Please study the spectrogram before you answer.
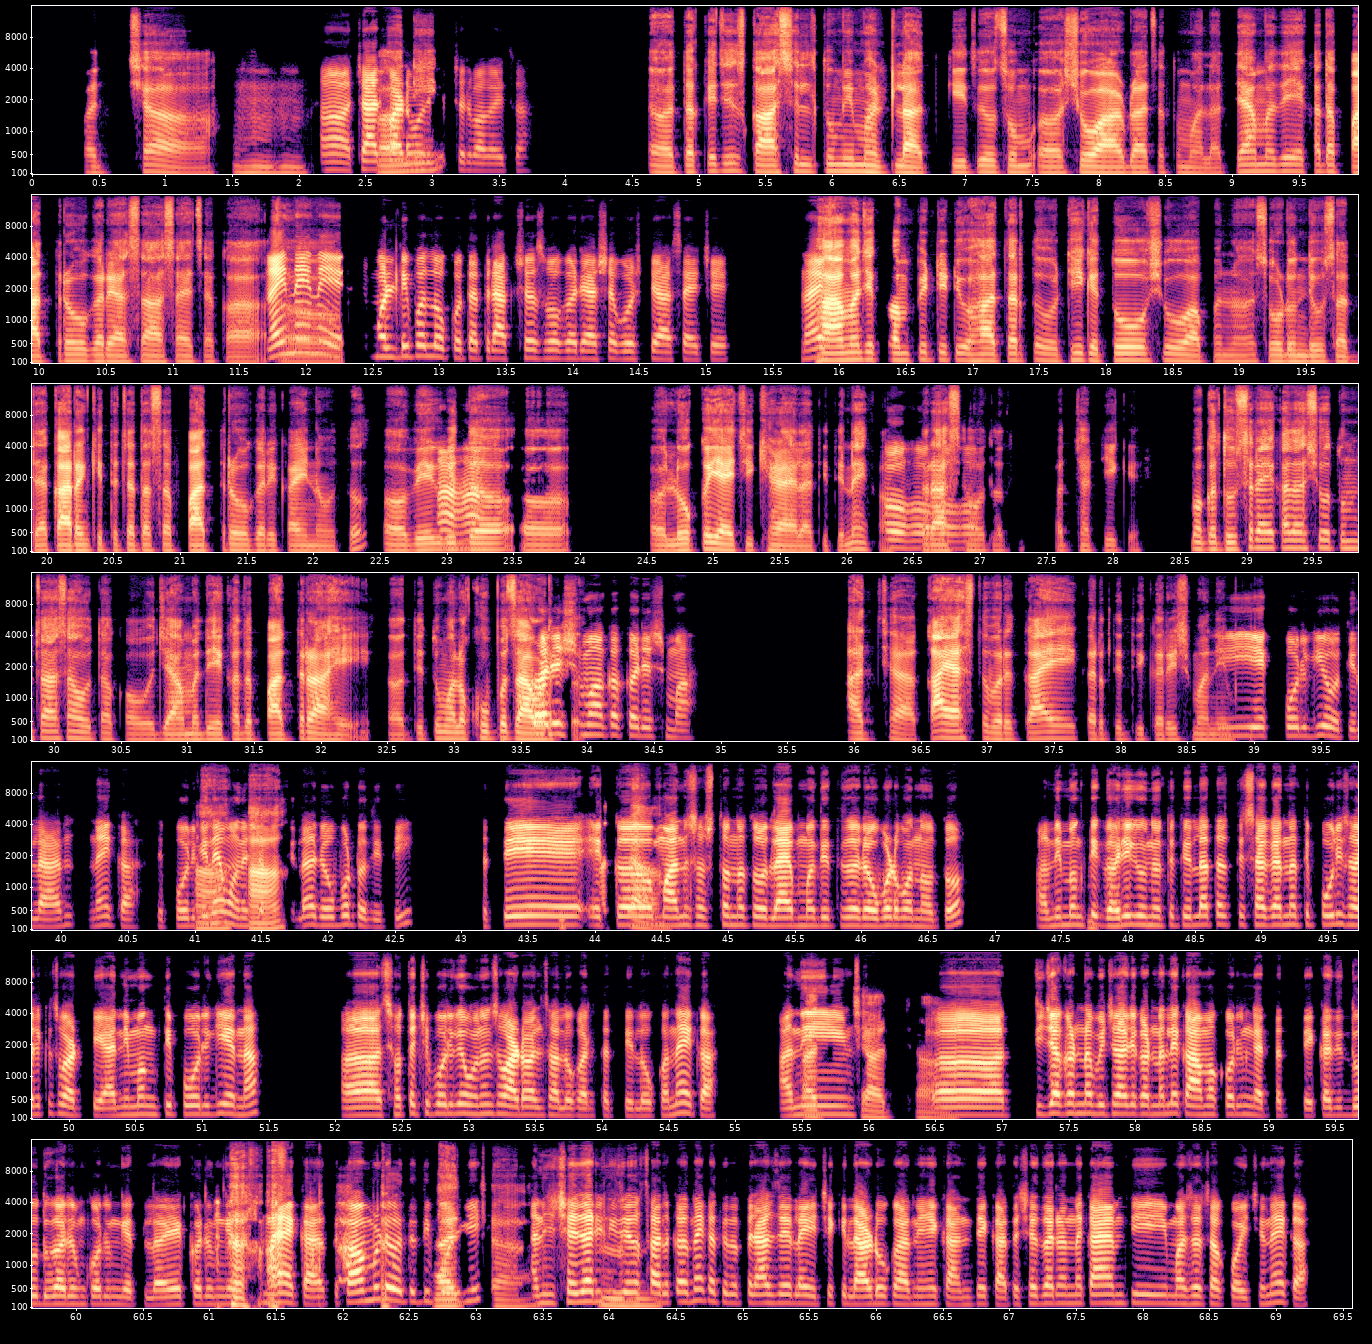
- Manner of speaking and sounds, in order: in English: "मल्टिपल"; in English: "कॉम्पिटिटिव्ह"; "विविध" said as "वैविध"; other background noise; in English: "लॅबमध्ये"; in English: "कॉमेडी"; laugh
- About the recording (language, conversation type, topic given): Marathi, podcast, बालपणी तुमचा आवडता दूरदर्शनवरील कार्यक्रम कोणता होता?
